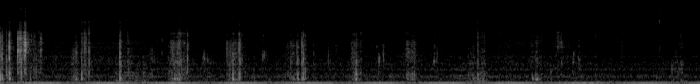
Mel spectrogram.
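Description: A person chewing dried banana chips, with steady crisp crunches a little under two a second.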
